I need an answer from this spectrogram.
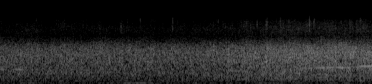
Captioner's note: cheering and applause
